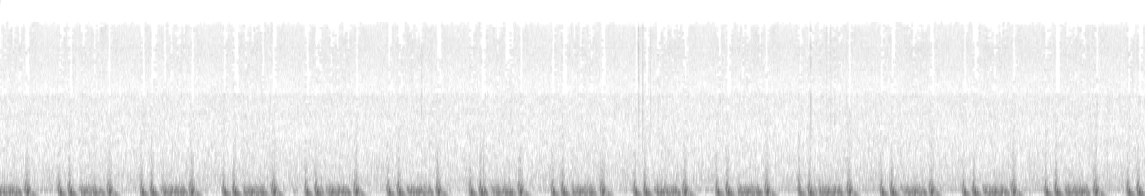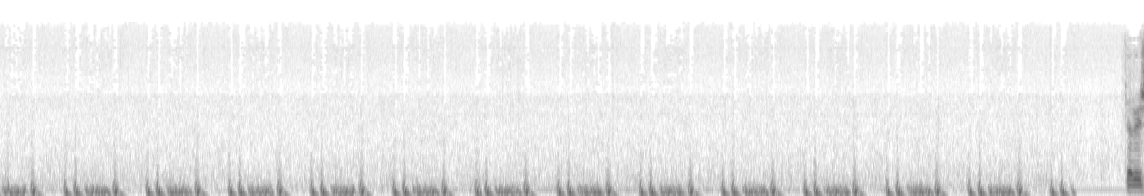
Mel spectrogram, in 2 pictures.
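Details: Opening snap of mitral stenosis in a cardiac auscultation teaching recording.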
